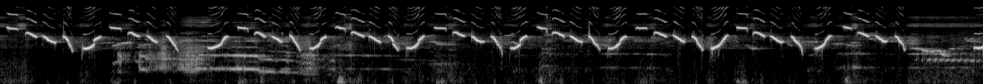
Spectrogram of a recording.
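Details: Oriental magpie-robin of the black-breasted form repeating a sharp, looping whistle about once a second for nearly ten seconds, a steady rhythmic phrase. Used to coax a silent caged bird back into song.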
